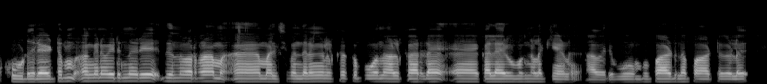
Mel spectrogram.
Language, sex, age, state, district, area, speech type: Malayalam, male, 18-30, Kerala, Kozhikode, urban, spontaneous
